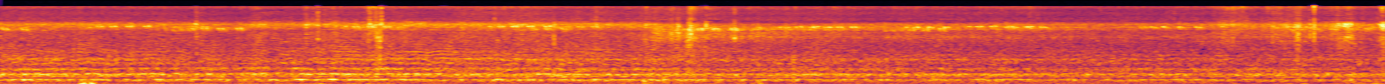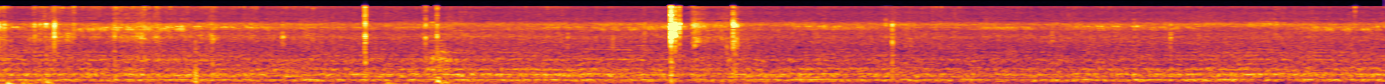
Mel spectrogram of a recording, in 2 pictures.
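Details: Honey bees buzzing steadily during a wild honey harvest in rural countryside, a continuous droning hum with layered tones, occasional sharp clicks and handling knocks over it.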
